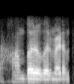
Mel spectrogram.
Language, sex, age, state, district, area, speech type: Marathi, male, 60+, Maharashtra, Yavatmal, urban, conversation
